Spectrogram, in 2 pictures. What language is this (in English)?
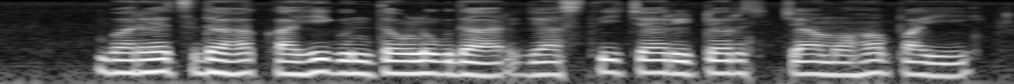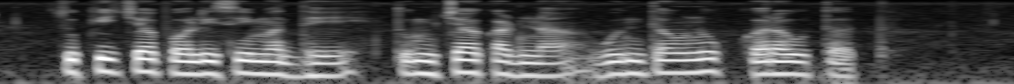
Marathi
